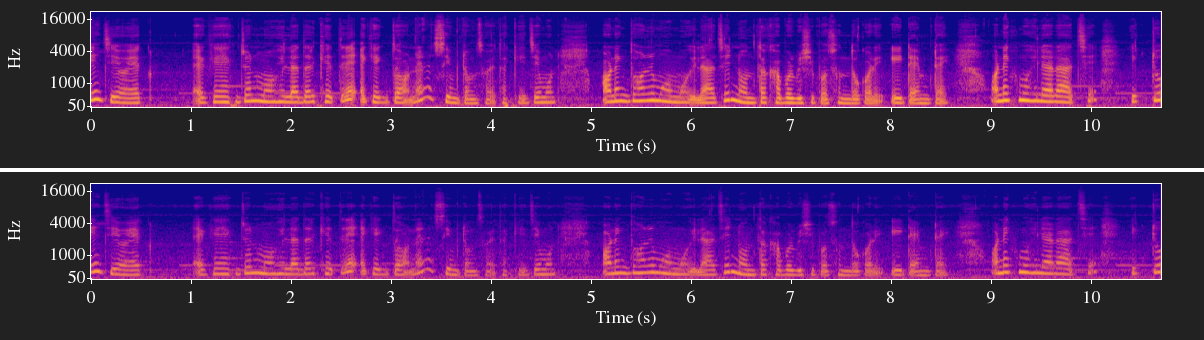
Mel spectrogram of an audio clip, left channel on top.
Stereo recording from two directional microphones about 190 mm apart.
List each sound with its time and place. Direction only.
0.0 s speech: 25° left (ahead or behind)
